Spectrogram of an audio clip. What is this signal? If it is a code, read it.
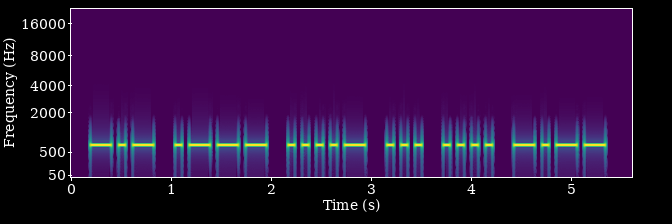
Morse code, heard as a keyed tone, about 17 wpm, 700 Hz. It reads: KJ4SHY
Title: USA Call Signs Repeated 3x 17wpm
